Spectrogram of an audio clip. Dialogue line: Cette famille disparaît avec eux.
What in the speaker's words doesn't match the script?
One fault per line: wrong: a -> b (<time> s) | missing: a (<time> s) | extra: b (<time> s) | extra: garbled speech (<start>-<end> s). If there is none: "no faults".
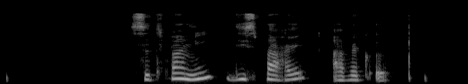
no faults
